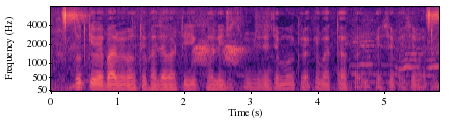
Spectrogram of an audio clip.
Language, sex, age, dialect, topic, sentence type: Bhojpuri, female, 25-30, Northern, agriculture, statement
